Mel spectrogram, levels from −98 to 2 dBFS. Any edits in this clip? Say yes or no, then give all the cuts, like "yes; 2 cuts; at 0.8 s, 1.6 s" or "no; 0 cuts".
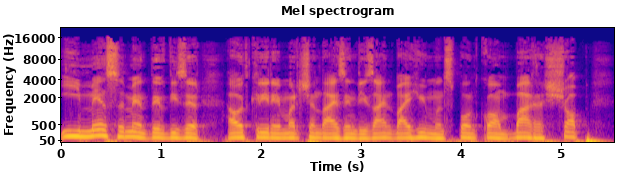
no; 0 cuts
